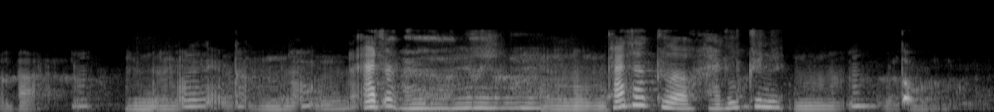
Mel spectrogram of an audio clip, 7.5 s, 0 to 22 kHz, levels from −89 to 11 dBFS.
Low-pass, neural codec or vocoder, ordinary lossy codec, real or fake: 7.2 kHz; autoencoder, 22.05 kHz, a latent of 192 numbers a frame, VITS, trained on one speaker; none; fake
